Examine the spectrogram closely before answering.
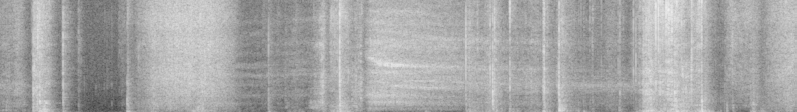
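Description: Pocket knife slitting packing tape along the seam of a cardboard box: repeated scraping and ripping strokes, a long one about a second in, with knocks and rustles of the cardboard.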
